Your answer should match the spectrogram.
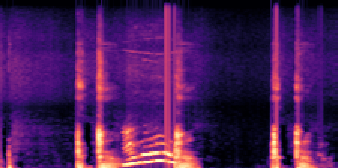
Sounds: Throat clearing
